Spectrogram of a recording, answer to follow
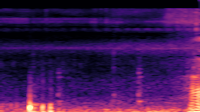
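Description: Faint chirring of night insects, such as crickets, in the background, with a few brief, soft low knocks about a third of a second in.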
